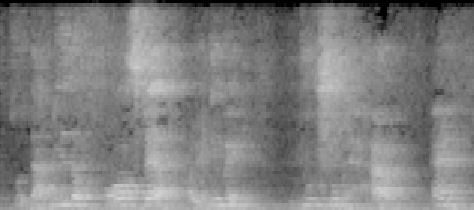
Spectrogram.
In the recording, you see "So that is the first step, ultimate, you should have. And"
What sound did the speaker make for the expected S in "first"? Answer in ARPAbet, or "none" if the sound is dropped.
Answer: none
